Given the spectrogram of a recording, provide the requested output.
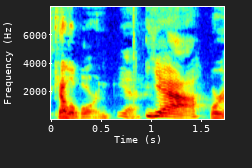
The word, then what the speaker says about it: Celeborn: So it's really hard for me sometimes to not go Celeborn. It's Celeborn. It's Celeborn.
